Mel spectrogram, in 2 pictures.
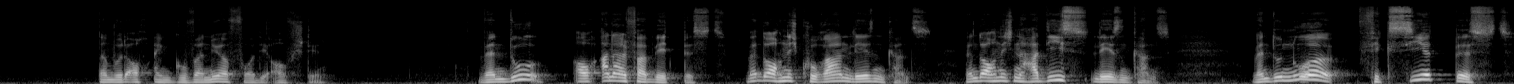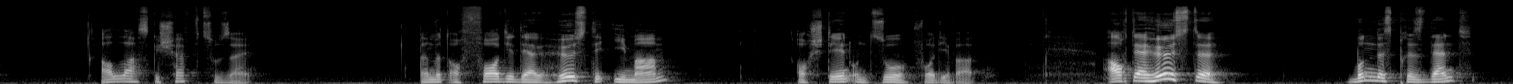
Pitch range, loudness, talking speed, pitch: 90-140 Hz, -20 LUFS, 110 wpm, 110 Hz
